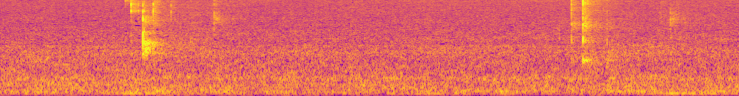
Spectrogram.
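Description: A spoon clinks sharply.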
